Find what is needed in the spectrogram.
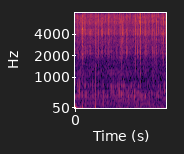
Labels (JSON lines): {"label": "ambient", "recorder": "HydroMoth"}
